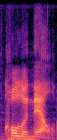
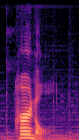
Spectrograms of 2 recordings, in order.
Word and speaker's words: colonel: be pronouncing it as colonel right colonel but it's actually pronounced as kernel colonel very good one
